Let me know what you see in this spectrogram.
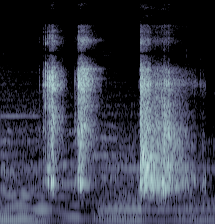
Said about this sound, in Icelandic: svo er bissu skot hérna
